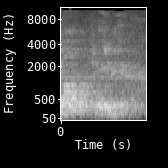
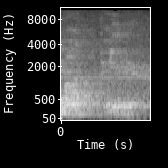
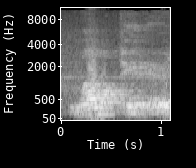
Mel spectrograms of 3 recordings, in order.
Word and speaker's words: Montpelier: Notice that I say Montpelier. I do not say Montpelier. Montpelier is the way that all good Vermonters pronounce the name of the capital city.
